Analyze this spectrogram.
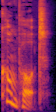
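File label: "compote", English, British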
